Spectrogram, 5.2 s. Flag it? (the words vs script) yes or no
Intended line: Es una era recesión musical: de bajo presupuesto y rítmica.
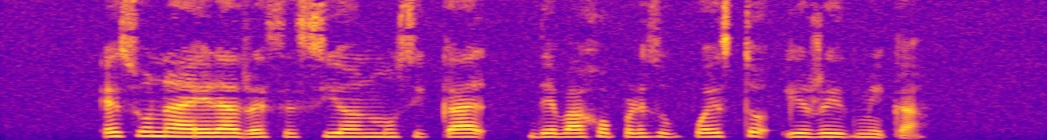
no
